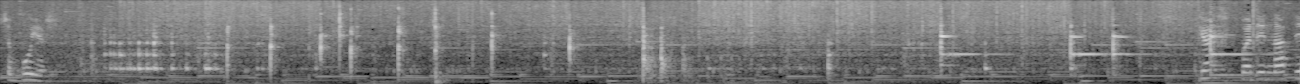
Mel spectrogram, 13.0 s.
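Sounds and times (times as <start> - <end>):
onion and garlic sizzling in oil: 0.0 - 13.0
sharp crackles: 0.5 - 12.9.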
